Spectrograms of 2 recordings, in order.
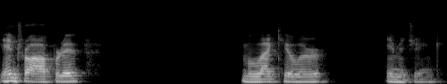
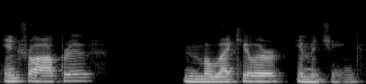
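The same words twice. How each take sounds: First: It is said slowly and deliberately. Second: It is said at normal conversational speed.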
